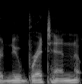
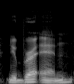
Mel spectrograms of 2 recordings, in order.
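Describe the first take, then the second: First: Said in the usual way. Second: BRITAIN with a throat catch for the T, "Bri'in"; without a T. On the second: Shown as a demonstration. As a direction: drop the T in BRITAIN. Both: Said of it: "it's easier to say it without a T".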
